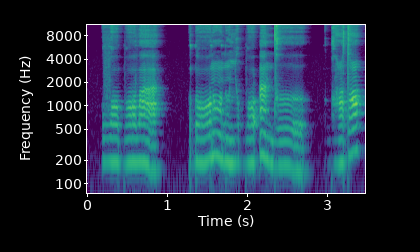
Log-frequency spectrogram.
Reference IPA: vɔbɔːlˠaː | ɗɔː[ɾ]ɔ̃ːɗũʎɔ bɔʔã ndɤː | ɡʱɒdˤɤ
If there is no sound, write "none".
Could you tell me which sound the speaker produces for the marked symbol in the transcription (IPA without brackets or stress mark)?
ɾ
